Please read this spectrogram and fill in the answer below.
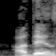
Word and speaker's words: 아덴: 것이 아주 활성화돼 있었습니다 아테네 아덴 스타일 발음을 아 된 성경에 나와 있는 발음으로 통일하겠습니다 아덴 스타일은 질문이 많고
